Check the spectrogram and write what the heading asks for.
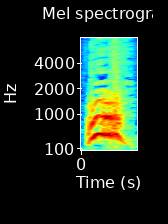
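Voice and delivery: loud frustrated ugh; dismayed groan. Real, not acted. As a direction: groan at the spill. Dumped everything on the floor.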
